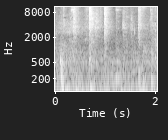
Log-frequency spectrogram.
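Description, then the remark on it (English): Dogs play at home with a quick run of scuffles and pattering thumps, joined by a few soft whimpering sounds. Nobody speaks. “sorry, guys, doing this at home, and my dogs are in a play.”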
